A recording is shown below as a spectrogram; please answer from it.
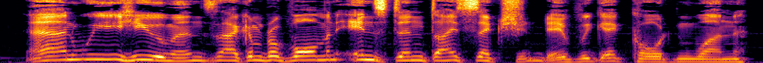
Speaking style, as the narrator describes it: Twist Under said cheerfully

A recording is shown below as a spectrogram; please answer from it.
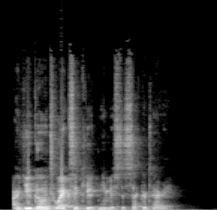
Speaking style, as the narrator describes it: Lucius with a dark chuckle

